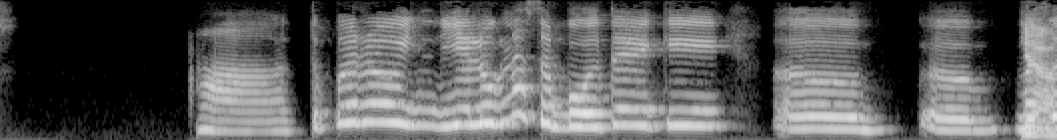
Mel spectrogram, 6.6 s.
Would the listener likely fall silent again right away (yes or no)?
yes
